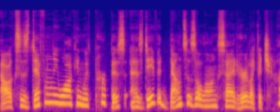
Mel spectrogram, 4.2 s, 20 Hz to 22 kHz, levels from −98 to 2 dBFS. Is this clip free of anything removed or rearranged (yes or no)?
yes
